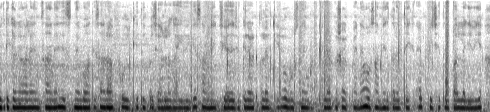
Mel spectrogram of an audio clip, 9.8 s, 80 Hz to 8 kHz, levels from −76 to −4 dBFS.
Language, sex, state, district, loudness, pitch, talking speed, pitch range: Hindi, female, Andhra Pradesh, Krishna, -15 LUFS, 200 Hz, 255 wpm, 195-205 Hz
